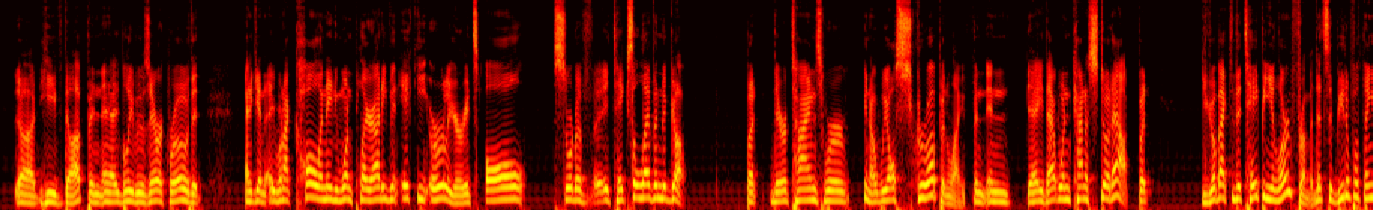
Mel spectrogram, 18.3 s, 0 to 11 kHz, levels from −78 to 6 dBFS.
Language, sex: English, male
